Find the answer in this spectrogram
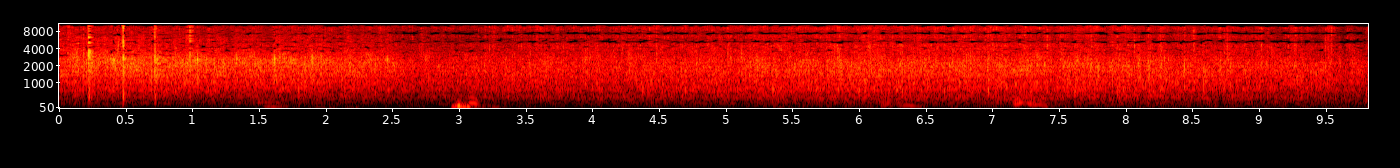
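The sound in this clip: An audience applauds to welcome speakers at an evening event, a steady, fairly faint wash of clapping lasting about ten seconds, with a few slightly louder individual claps standing out.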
